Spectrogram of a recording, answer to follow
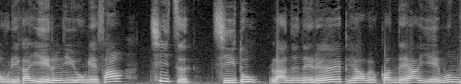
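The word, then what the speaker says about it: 地図: 치즈, 치라고 읽는 게 중요해요. 자, 땅지자라고 했죠.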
